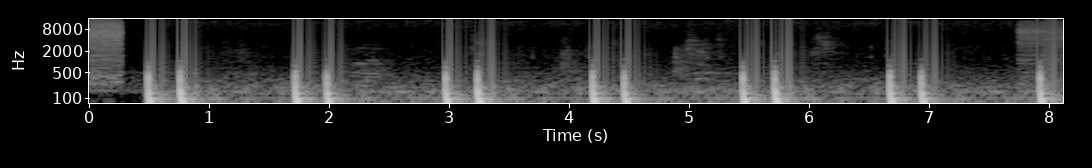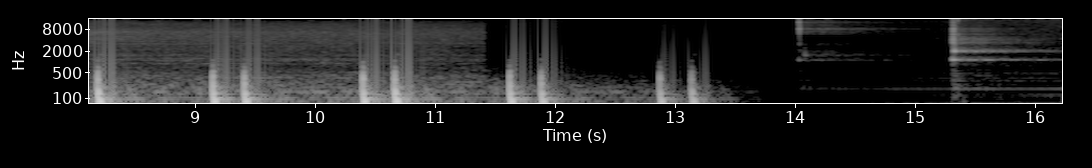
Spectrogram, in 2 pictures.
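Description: Heartbeat sound effect: deep double thumps, about one beat every second and a quarter, eleven in all, stopping a few seconds before the end.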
